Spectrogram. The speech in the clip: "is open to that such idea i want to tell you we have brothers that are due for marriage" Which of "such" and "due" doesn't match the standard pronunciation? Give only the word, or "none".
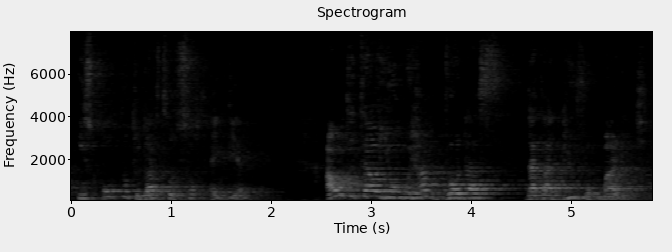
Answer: such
